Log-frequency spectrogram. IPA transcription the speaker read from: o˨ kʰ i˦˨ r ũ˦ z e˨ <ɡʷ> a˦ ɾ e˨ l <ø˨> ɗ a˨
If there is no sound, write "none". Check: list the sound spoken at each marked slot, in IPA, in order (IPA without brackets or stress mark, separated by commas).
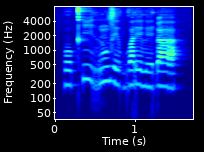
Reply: ɡʷ, e˨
